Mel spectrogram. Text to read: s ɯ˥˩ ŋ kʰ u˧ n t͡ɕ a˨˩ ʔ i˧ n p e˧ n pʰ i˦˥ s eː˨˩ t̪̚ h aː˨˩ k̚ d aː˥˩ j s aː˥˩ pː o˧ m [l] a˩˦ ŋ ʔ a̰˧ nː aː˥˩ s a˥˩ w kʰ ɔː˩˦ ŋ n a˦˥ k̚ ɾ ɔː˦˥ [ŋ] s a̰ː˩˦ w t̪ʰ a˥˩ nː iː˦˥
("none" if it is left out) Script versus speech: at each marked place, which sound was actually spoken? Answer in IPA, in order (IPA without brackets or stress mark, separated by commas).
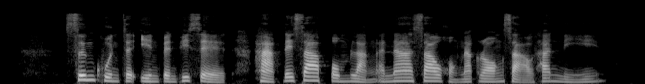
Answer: l, ŋ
